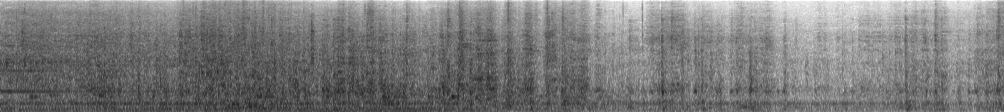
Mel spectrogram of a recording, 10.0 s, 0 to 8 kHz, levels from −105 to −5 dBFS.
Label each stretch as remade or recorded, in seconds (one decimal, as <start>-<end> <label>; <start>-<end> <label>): 0.0-10.0 recorded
